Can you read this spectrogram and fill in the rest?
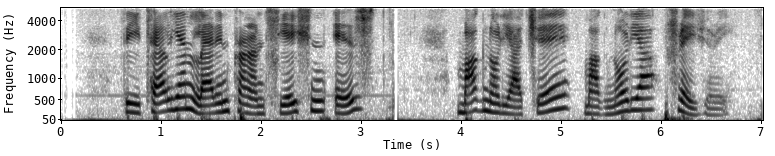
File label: latin; Magnolia fraseri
